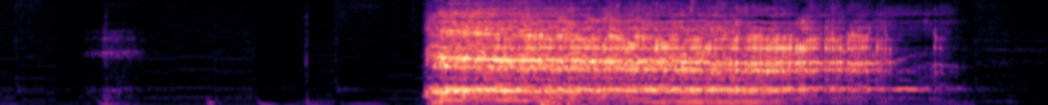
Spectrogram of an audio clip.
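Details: A single loud, drawn-out belch lasting about three seconds with a rough, rumbling tone; burping, with faint background noises before it.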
